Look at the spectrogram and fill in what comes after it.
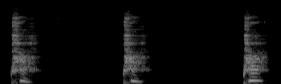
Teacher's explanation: with a small puff of air. Same lips, same breath, but there is the main difference between Chinese B and P. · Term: strong P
